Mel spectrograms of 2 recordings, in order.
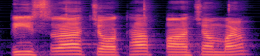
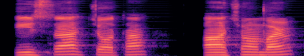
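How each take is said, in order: Both takes have the same delivery.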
